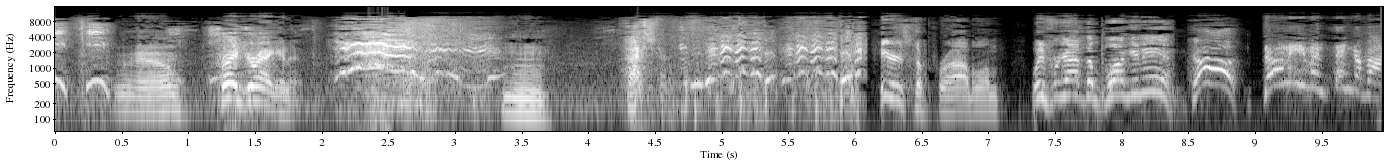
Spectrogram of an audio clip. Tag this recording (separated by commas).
Speech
